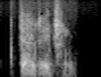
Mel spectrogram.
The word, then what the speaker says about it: Tao Te Ching: Go on YouTube, T-A-O space T-E space C-H-I-N-G, Tao Te Ching. It sounds like a D, but it's actually a T. Just the way it's pronounced.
